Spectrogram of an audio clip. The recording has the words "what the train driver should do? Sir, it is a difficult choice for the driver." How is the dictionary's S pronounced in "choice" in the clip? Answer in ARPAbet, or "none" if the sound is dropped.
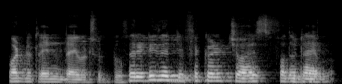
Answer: S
